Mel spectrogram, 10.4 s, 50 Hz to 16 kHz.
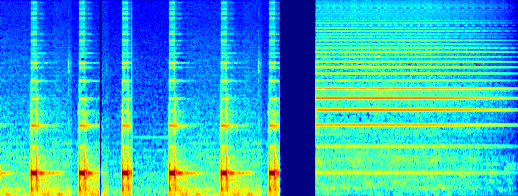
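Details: ECG heart monitor beeping: six regular beeps at about 60 a minute, then a steady continuous tone.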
